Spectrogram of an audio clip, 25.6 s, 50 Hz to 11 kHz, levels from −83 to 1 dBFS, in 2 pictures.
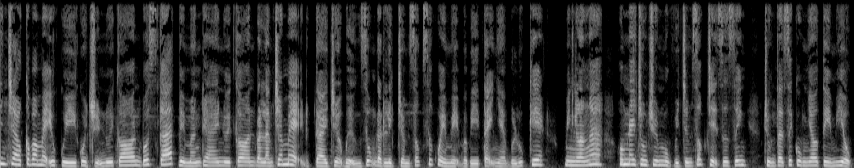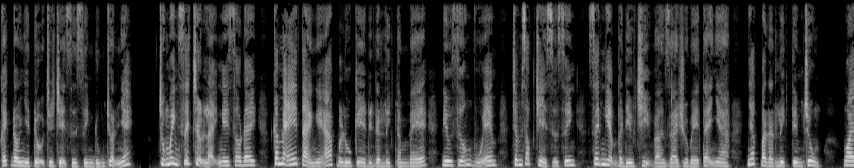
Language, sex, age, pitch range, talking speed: Vietnamese, male, 20-39, 235-290 Hz, 275 wpm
